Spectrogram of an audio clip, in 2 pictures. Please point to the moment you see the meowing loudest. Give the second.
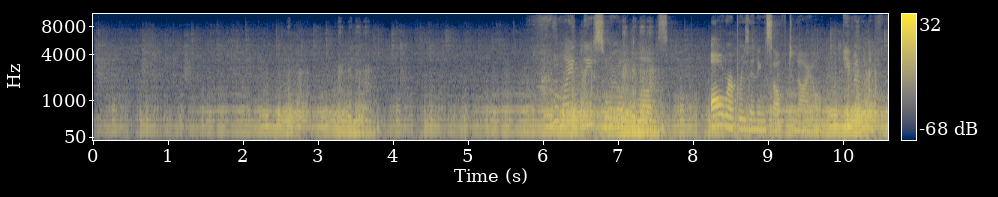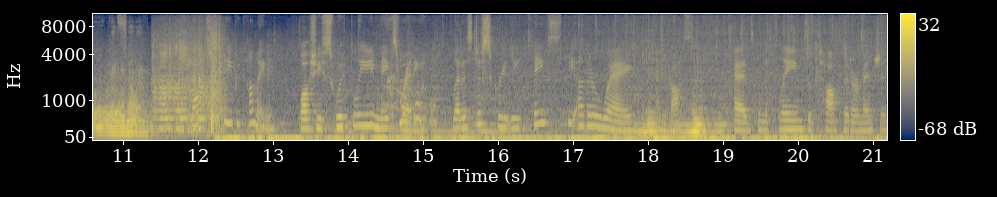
15 s.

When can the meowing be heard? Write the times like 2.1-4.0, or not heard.
5.8-6.3, 14.3-15.2.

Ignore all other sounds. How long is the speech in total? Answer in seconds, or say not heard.
15 s.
